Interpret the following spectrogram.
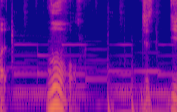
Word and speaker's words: Louisville: fine citizens call it Louisville just you just kind of slam it all together and forget that there's an S or an I in the middle of it and if you do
